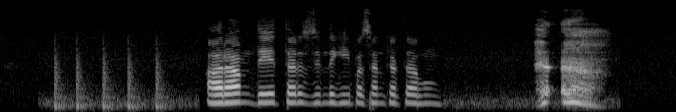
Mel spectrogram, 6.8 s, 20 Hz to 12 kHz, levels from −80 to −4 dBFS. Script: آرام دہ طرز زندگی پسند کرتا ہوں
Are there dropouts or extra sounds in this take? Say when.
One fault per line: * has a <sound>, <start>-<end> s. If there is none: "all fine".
* has a thud, 0.5-1.9 s
* has a throat clearing, 5.3-6.1 s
